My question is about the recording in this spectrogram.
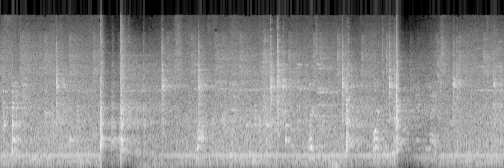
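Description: Metal weight-training equipment clanking: sharp knocks and clinks of a Smith machine bar and iron weight plates every second or two during a set of calf raises, over a steady low hum.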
